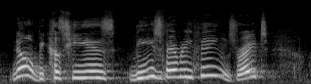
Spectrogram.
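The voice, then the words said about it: Excited yelling. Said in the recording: “I'm yelling, sorry ... I'm not even angry. I'm just excited.”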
